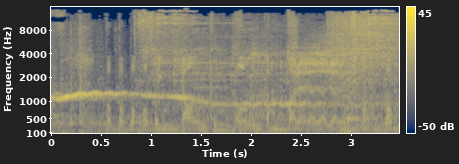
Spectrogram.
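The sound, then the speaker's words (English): A twanging saw sound effect: one loud, sustained wobbly tone that holds high, then slowly bends downward, with a busy low rumble of other noise underneath. “Someone twang the saw.”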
